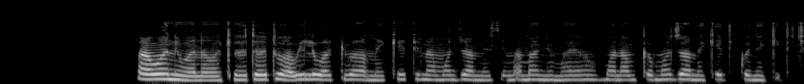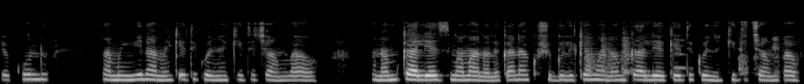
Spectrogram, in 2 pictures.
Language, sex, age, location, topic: Swahili, female, 25-35, Nakuru, health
